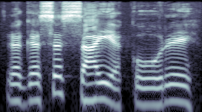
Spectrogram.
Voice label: "Ragaca Saia Core", Macanese

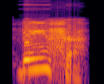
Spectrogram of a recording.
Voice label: "Benca", Macanese; Bênção; Blessing

